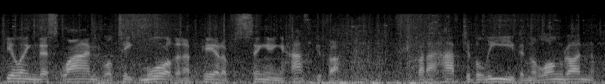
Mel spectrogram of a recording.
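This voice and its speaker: An actor playing a chatty, learned male advisor who explains things in a wry, lively way. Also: mid-range voice, normal speed, background noise, close to an everyday voice. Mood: reflective.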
